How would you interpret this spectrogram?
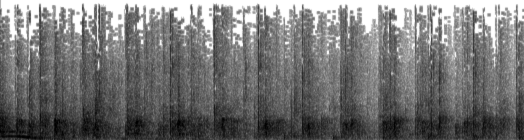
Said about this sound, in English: It is indeed my honour to say congratulations to you all and a round of applause in support of one another.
